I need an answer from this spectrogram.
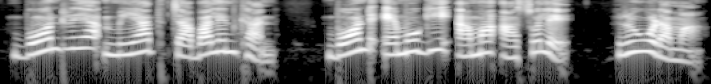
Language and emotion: Santali, neutral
